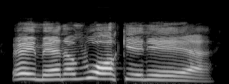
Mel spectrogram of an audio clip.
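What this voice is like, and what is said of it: Put-on New Yorker accent. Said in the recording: “the traditional, like, you know, New Yorker accent.”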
